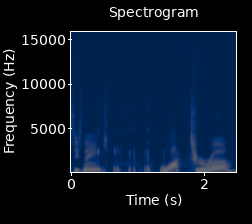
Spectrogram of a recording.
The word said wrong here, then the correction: Wataru: All right, it's Calvin Murphy, Wataru.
